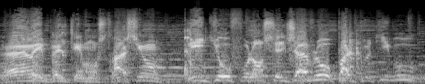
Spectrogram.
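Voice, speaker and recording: A bossy cave man chief in a cartoon, scornful toward his helper. His voice is gravelly and mid-pitched, and music plays behind. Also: moderate pace. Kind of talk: French cartoon dub.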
